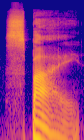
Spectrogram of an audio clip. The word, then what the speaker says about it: spy: Spy, spy. You'd almost want to spell this S-P-I, right? But in English, it's spelled S-P-Y. That gives us the long I sound.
